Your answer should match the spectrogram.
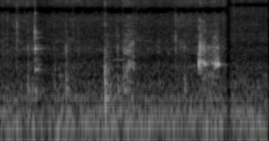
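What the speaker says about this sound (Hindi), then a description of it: "प्याज हमारा भून चुका है बढ़िया तरीके से" Onions with a little turmeric and chili fry in a pan for poha, giving a steady sizzle broken by repeated scraping stirs and light clicks of the spoon. Close and moderately loud, with no voice.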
